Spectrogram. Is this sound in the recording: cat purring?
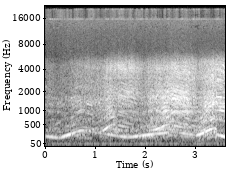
no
